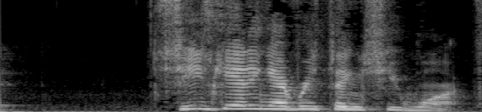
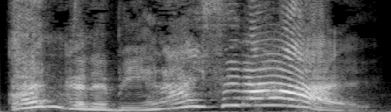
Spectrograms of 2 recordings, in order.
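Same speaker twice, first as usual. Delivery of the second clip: put-on high, loud girlish squeal; giddy excitement; 13 semitones higher, 6 dB louder than usual. Girl shouting her news to Rand, high and giddy. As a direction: burst out with the news. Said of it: "And she's like".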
